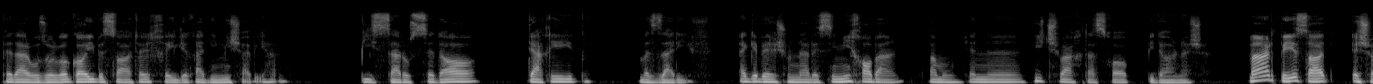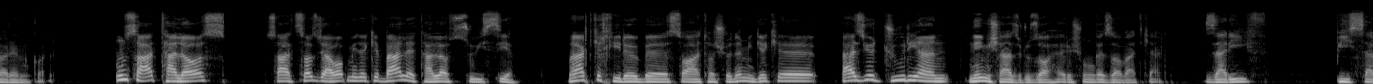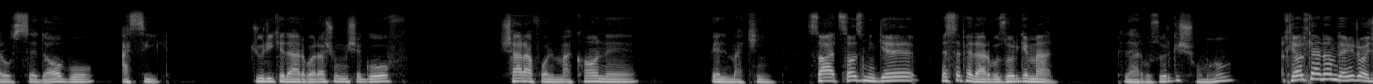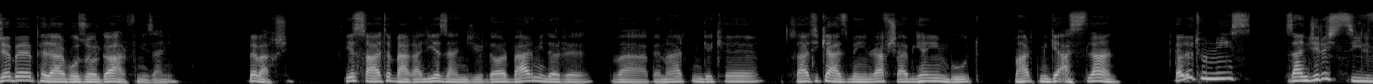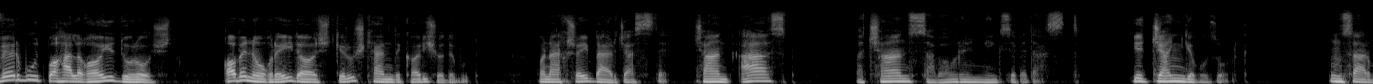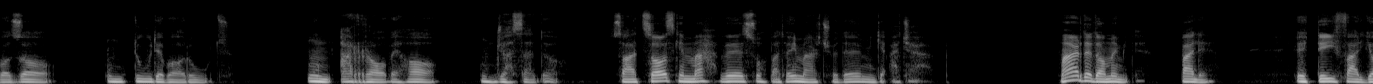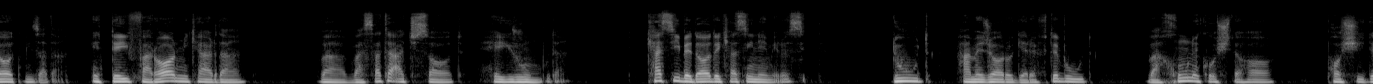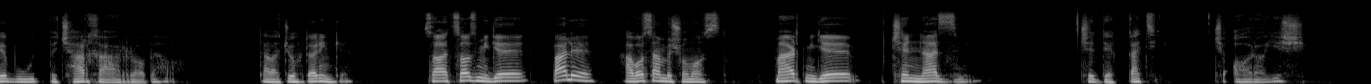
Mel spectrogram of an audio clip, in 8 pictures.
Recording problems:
garbled, watery; slightly; nothing above 11 kHz

